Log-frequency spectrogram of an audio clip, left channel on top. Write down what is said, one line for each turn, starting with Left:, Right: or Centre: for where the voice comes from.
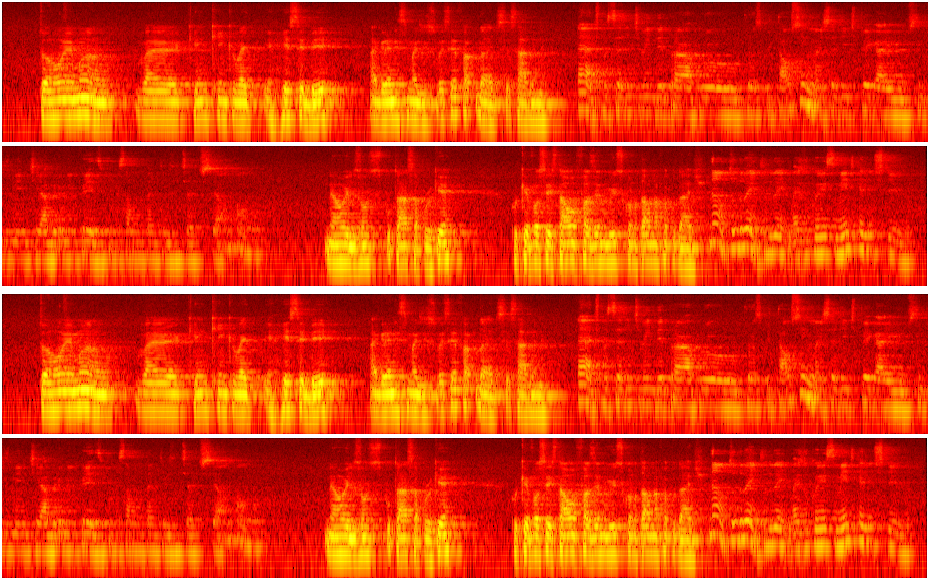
Centre: então
Right: da
Centre: é,
Right: fac...
Centre: mano, vai, quem, quem que vai receber a grana em cima disso vai ser a faculdade, você sabe, né?
Right: É, tipo, se a gente vender para pro, pro hospital, sim, mas se a gente pegar e simplesmente abrir uma empresa e começar a montar inteligência artificial, não, né?
Centre: Não, eles vão disputar, sabe por quê? Porque vocês estavam fazendo isso quando eu na faculdade.
Right: Não, tudo bem, tudo bem, mas o conhecimento que a gente teve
